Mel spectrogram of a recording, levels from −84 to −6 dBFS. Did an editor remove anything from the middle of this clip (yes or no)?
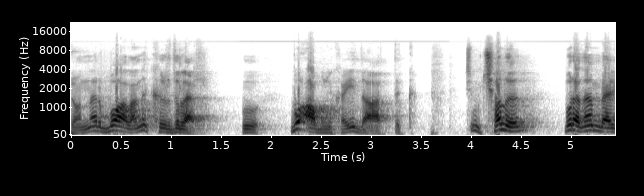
yes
